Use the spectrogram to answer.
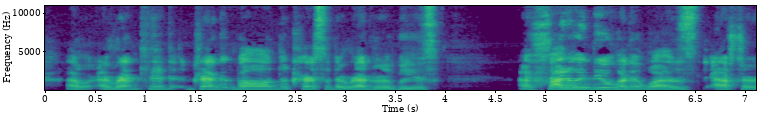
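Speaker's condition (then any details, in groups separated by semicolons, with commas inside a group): Mobius syndrome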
